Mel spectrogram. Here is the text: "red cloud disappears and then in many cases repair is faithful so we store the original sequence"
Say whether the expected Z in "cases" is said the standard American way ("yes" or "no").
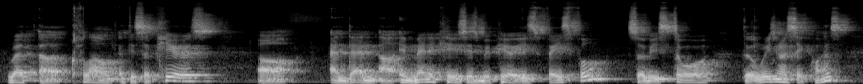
no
